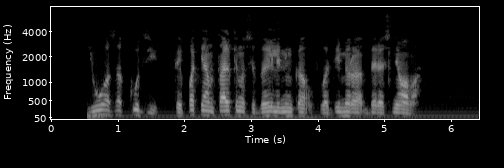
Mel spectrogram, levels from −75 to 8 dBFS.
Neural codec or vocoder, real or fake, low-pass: none; real; 7.2 kHz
